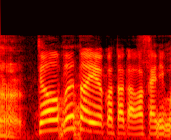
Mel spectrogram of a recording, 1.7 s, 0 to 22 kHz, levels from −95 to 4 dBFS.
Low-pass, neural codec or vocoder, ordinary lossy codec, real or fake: none; codec, 16 kHz, 4 kbps, FunCodec, trained on Chinese and English, 50 frames a second; none; fake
